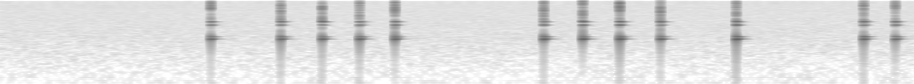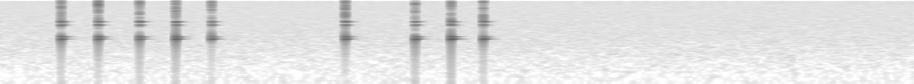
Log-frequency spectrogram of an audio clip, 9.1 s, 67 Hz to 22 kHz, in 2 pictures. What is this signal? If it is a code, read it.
Tap code, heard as taps on glass, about 6 knocks a second. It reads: DQJC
